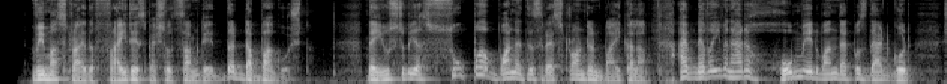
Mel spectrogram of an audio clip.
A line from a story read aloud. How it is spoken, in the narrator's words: Shahid said excitedly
